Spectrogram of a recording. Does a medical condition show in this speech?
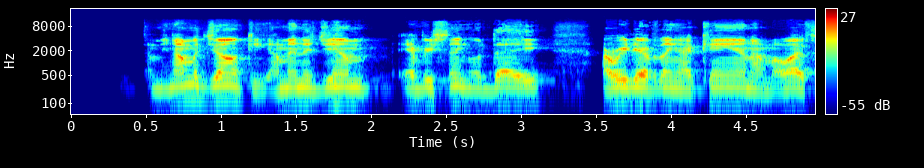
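No.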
